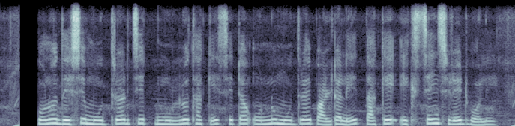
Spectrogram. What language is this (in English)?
Bangla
